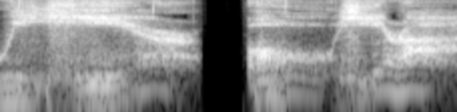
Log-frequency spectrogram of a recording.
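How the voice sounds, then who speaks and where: A put-on character voice, whispering and growling. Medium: audio drama. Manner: whispering, groveling.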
